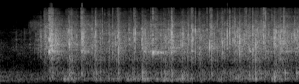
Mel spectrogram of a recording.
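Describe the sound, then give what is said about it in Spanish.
A cocktail shaker is shaken hard with ice, starting after a brief quiet moment: a loud, fast, continuous rattle of ice clattering against metal that keeps a steady, vigorous rhythm, with no talking. “Este, este sonido es el que creo que amamos todos los bartenders.”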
